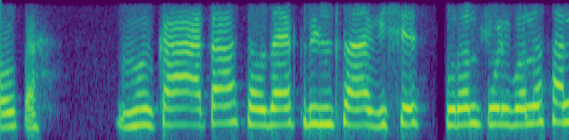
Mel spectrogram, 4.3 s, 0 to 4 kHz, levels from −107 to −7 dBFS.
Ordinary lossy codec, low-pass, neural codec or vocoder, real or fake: none; 3.6 kHz; none; real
